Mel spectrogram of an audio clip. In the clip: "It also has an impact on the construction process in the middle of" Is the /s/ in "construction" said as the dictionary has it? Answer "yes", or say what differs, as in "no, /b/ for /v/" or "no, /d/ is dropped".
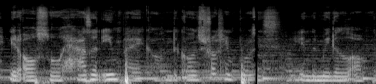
yes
